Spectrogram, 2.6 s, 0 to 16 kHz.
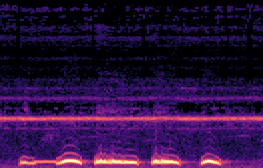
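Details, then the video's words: Decoy spotted dove of fully wild stock, recorded live in 2021 for calling in wild birds, giving one phrase: a quiet wobbling introductory note, then four deep, hollow coos, two drawn out and slightly rough, the last short. A faint steady whine persists. "นกเขาใหญ่ป่าเต็ม100% บันทึกสดเสียงต่อนก2564"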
